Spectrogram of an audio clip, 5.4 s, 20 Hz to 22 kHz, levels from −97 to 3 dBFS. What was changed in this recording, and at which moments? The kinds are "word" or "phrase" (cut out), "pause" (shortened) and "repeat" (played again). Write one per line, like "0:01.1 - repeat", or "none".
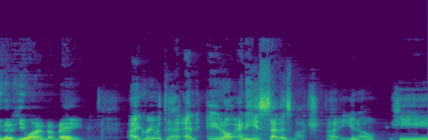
none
